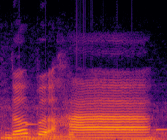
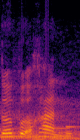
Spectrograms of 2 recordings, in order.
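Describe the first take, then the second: First: The word ends with a lengthened vowel. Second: The word ends with an n sound. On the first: The speaker calls it right. "tetapi dobha" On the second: The speaker calls it wrong. "bukan dobhan"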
